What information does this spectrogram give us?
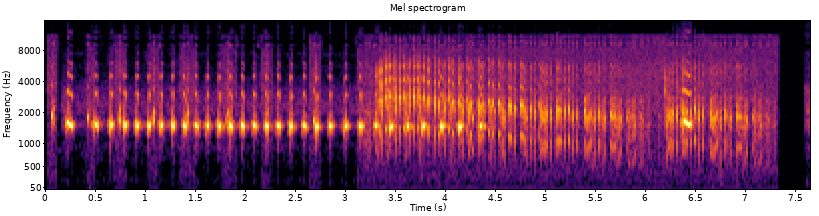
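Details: Red-eyed bird calling its flock, a lure recording: a fast run of clear, even notes repeated about five times a second, then a harsher, buzzy chattering burst with a brief loud note near the end.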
